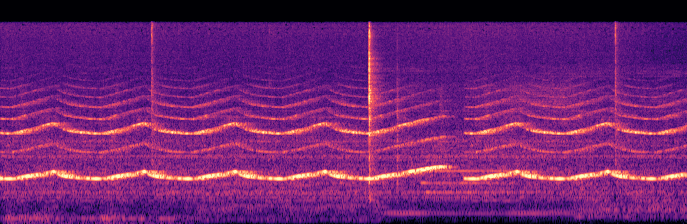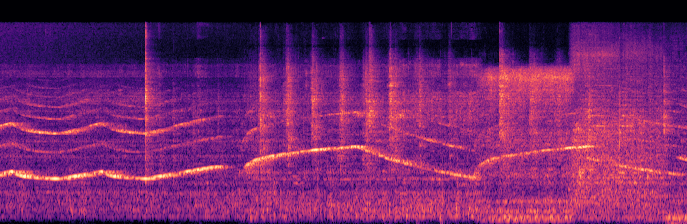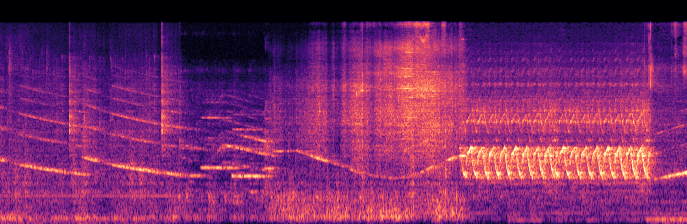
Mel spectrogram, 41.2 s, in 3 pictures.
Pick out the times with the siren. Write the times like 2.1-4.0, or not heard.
0.0-41.1.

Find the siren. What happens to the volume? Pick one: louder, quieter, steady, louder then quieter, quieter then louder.
quieter then louder.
